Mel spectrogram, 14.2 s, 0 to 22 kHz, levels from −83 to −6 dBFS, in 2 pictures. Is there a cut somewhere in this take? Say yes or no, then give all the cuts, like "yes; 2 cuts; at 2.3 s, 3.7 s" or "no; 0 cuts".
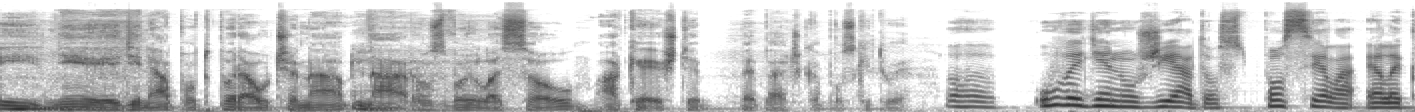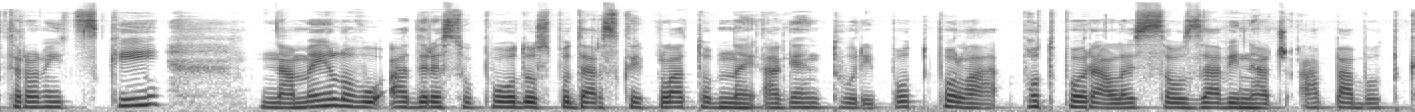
yes; 1 cut; at 5.1 s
